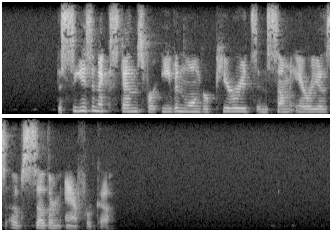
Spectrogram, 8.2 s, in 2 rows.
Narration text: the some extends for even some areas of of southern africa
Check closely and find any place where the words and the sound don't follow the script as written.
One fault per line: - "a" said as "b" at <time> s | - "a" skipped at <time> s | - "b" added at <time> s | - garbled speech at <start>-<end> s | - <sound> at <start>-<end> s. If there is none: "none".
- "some" said as "season" at 0.7 s
- "longer periods in" added at 2.3 s
- "of" skipped at 4.4 s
